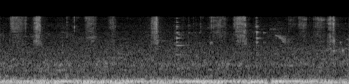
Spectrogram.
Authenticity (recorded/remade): recorded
